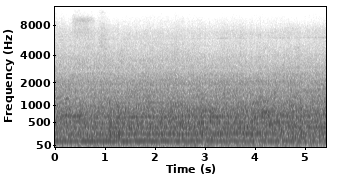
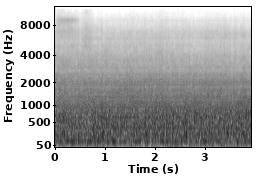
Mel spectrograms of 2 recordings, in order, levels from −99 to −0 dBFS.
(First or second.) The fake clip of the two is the second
